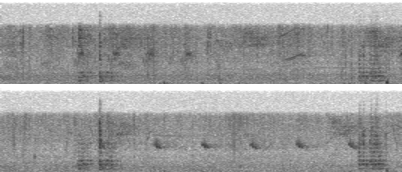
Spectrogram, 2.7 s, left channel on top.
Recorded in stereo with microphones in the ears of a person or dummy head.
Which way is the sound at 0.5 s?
25° right (ahead or behind).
